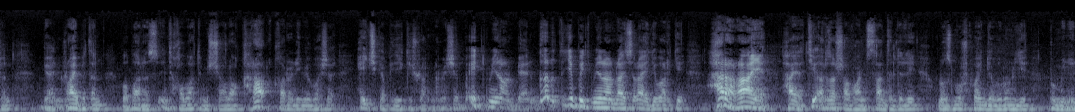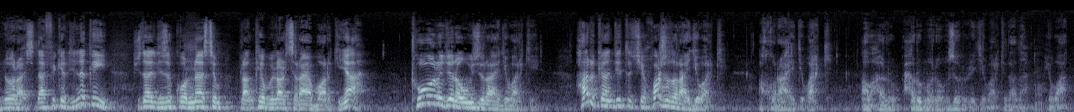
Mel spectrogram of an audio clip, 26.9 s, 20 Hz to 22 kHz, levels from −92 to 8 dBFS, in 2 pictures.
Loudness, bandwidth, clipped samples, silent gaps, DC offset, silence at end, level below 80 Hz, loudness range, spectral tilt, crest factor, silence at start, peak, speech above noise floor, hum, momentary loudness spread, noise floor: -26 LUFS; 14.5 kHz; under 0.1%; none; under 0.1%; 0 s; -52 dBFS; 10 LU; -5.5 dB/octave; 20 dB; 0 s; -6 dBFS; 23 dB; none; 17 LU; -49 dBFS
